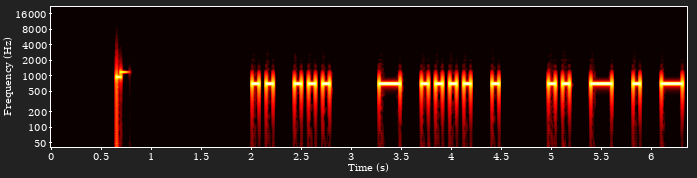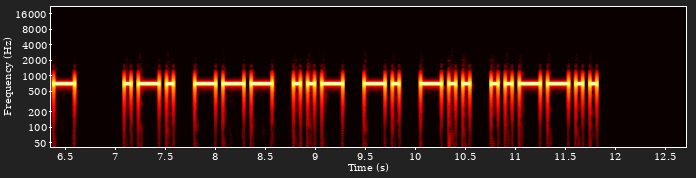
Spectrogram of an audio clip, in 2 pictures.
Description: Morse code, heard as a keyed tone, about 17 wpm, 700 Hz. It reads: IS THE ITEM ROUND?
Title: Sentences from Top 1000 Words - Review Part 6 - 17wpm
